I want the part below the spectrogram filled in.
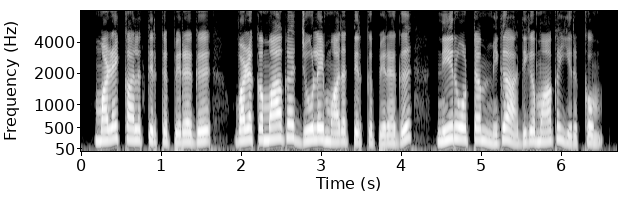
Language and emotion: Tamil, neutral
